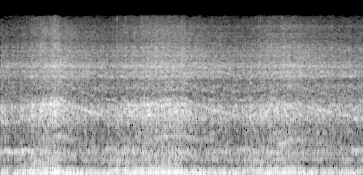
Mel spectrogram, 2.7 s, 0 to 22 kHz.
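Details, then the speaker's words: Kawasaki GPz550 abandoned bike, revived: low, lumpy engine beat wavers and stumbles when throttle is given to one cylinder's carburetor alone, showing cylinder imbalance; smooth when all four opened together. "funny you can actually hear it look that's just giving one cylinder throttle you can hear it upset the balance and then if I do all four nice and smooth"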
